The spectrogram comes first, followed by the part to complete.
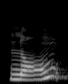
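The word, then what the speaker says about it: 龙: This one is pronounced as long, meaning dragon.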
